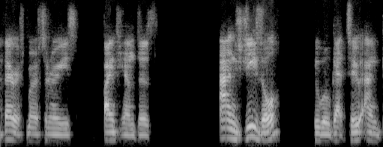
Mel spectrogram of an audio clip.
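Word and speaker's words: Xizor: For years, I thought his name was Zizor. Until the internet came along and you actually see how people's names, or hear how people's names are pronounced. I literally pronounced it wrong in my head for 10 years. So I can't guarantee I'm going to say Shizor forever.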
